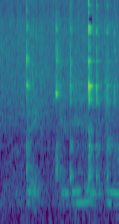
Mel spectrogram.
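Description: A few light clinks and taps of a seasoning jar being handled and sprinkled over a bowl of cut-up steak, about four in all.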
